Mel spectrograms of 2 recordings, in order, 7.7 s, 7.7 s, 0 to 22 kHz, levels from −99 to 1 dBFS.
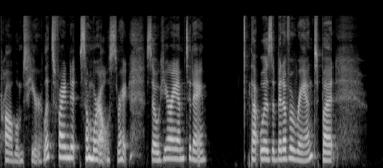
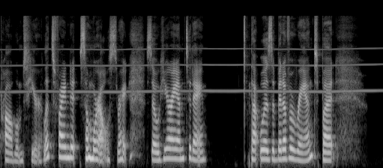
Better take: first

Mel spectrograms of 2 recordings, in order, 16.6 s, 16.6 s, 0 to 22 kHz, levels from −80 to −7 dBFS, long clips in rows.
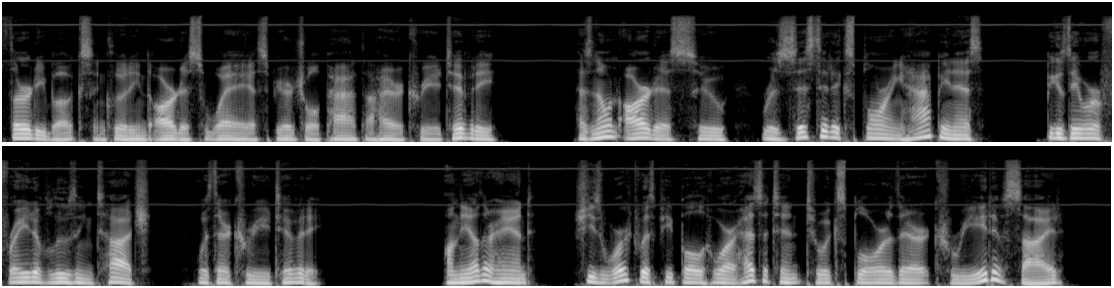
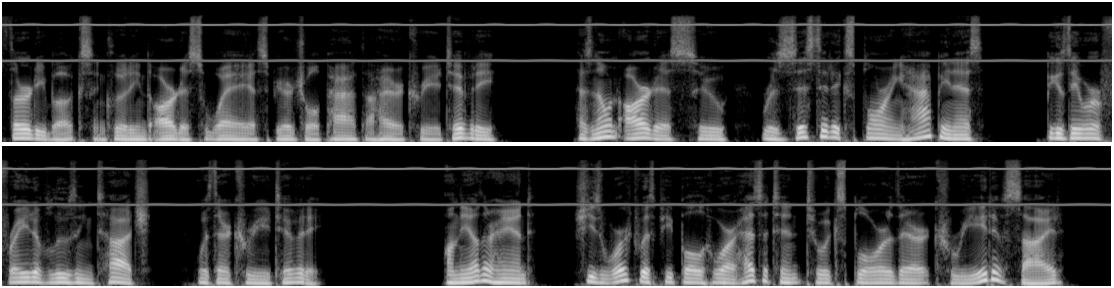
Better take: first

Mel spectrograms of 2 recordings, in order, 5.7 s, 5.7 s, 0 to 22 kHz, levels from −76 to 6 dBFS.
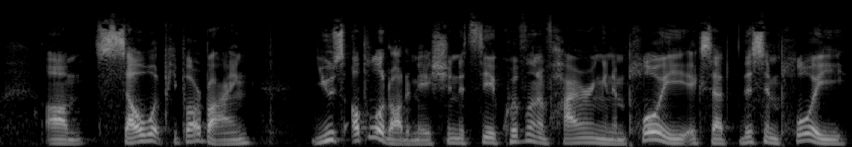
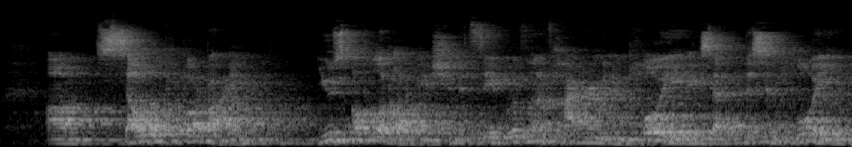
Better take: first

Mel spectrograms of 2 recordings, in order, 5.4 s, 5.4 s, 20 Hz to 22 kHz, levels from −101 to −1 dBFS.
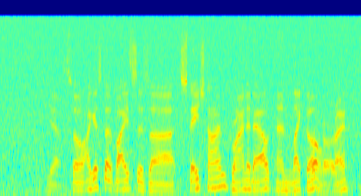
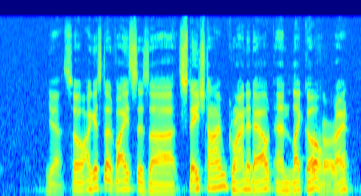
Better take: second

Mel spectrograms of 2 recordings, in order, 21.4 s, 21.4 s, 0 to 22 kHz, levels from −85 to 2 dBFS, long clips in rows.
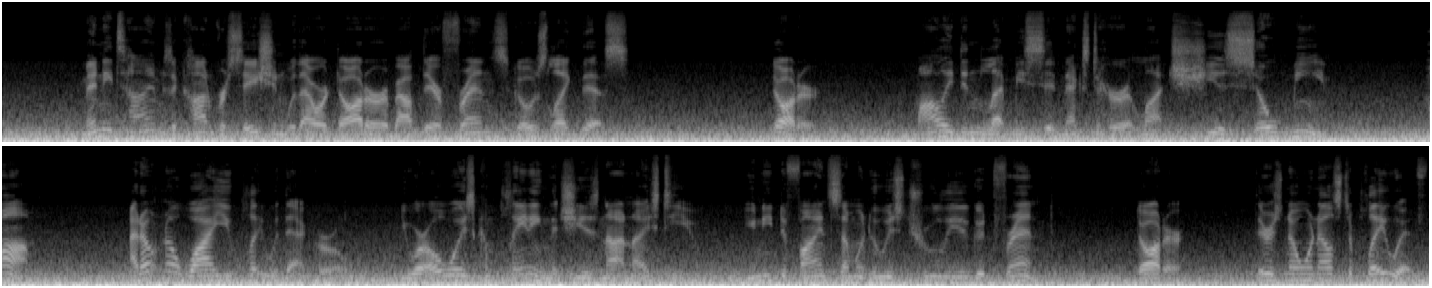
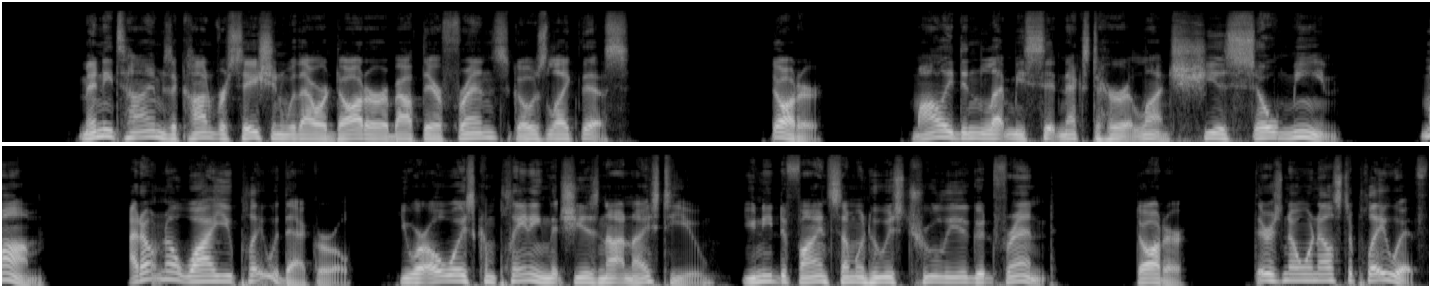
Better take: second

